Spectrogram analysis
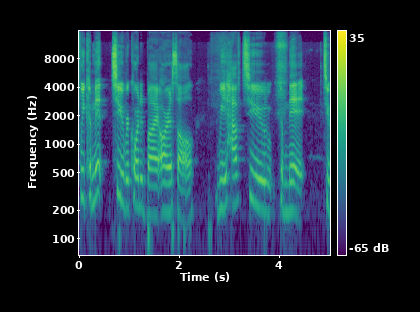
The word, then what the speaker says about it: Arizal: I keep wanting to say Azrael instead of Arizal. that's so good. Like every time I'm like, nope, I'm saying it wrong.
